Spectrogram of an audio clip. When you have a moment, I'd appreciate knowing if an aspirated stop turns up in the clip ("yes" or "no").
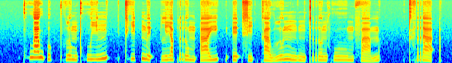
yes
